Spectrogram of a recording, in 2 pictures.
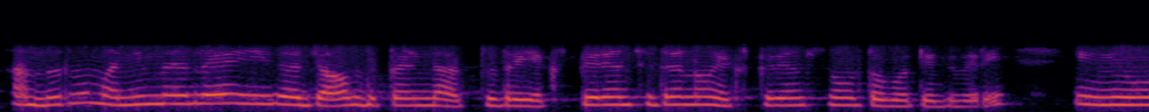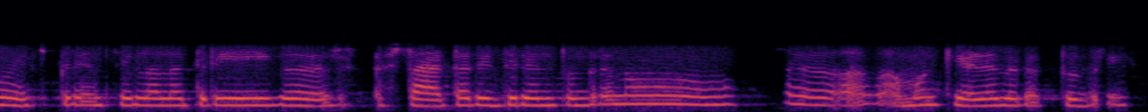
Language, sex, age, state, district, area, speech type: Kannada, female, 18-30, Karnataka, Gulbarga, urban, conversation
